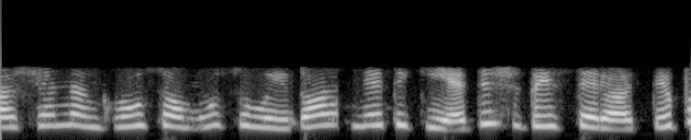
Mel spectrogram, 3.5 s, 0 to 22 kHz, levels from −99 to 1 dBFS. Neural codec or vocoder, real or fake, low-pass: none; real; 3.6 kHz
